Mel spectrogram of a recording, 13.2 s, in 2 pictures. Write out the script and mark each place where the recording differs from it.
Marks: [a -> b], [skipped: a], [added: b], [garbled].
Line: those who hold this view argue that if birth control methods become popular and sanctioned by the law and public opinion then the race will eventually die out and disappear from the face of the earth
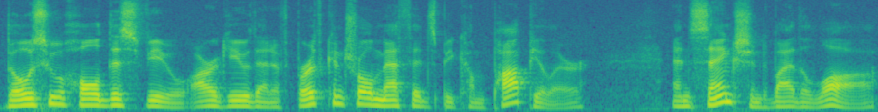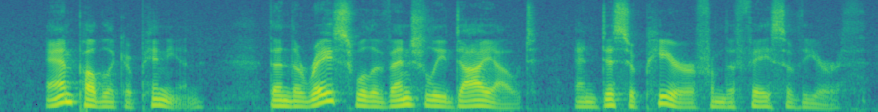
those who hold this view argue that if birth control methods become popular and sanctioned by the law and public opinion then the race will eventually die out and disappear from the face of the earth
